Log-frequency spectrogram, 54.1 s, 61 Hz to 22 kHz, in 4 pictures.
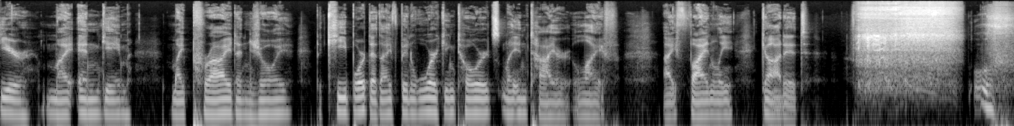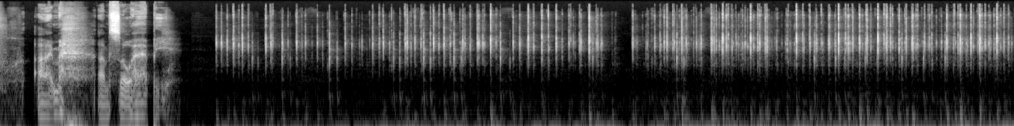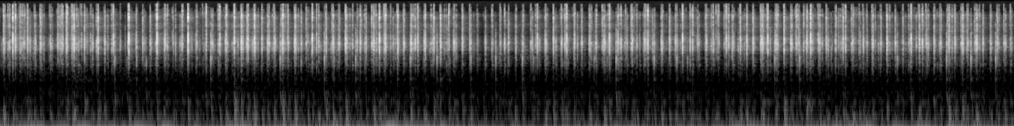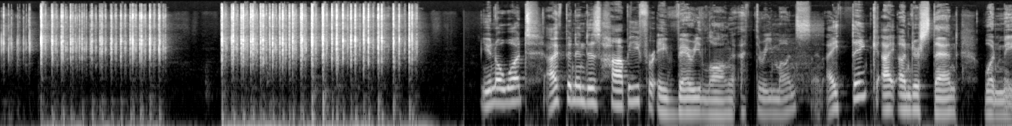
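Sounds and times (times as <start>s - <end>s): typing on mechanical keyboard: 16.4s - 42.8s, 43.5s - 46.2s.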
